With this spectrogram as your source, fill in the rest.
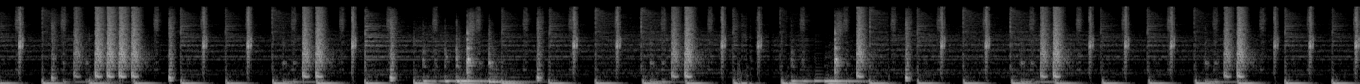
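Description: This music clip sounds hollow and phasey from start to finish, with a scooped colour that never changes. That points to channel delay (comb filtering): one channel is about 5 ms late, so when the two are summed to mono their shared content cancels at evenly spaced frequencies, with the first notch around 100 Hz and further notches repeating above it. Between 7.37 and 8.30 s the music turns choppy, with pieces dropping out in quick succession. This is repeated packet loss, heard as robotic sound: data kept going missing, and each hole was patched by stretching the preceding audio. Those patches cover about a third of the stretch, and the longest single gap runs 82 ms. From 8.88 to 8.92 s there is a brief smear where about 20 ms of audio went missing. This is short concealed packet loss: the decoder filled about 15 ms of the gap by extending the last sound, then blended back into the real signal.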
